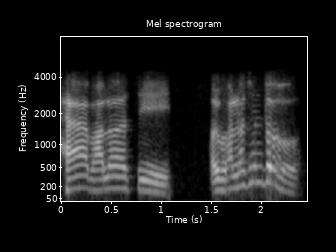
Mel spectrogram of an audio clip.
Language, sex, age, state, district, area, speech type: Bengali, male, 45-60, West Bengal, Hooghly, rural, conversation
